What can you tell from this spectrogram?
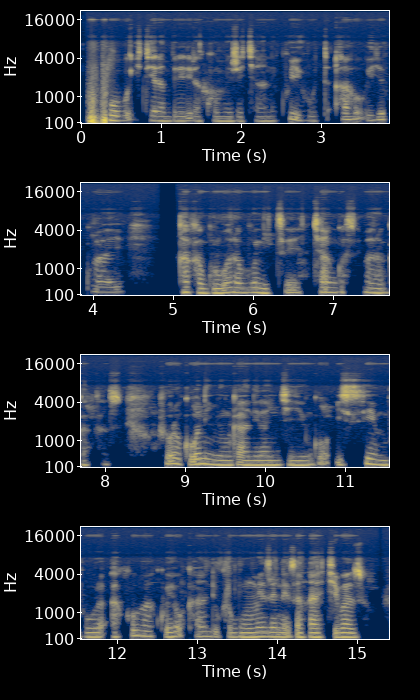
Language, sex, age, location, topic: Kinyarwanda, male, 25-35, Huye, health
